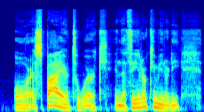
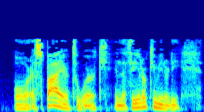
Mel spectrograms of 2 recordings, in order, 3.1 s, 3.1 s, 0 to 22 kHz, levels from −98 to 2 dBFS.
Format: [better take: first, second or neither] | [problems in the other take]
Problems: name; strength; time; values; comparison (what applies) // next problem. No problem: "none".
first | garbled, watery; slightly; nothing above 6 kHz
